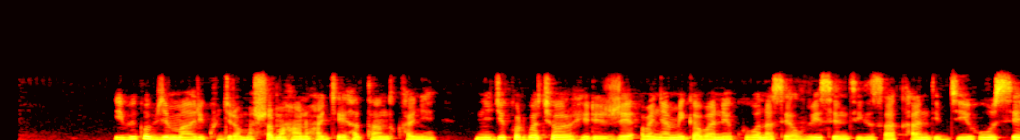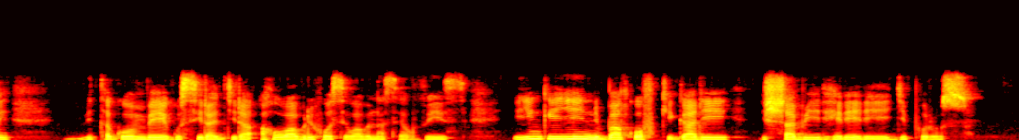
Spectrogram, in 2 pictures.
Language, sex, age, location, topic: Kinyarwanda, female, 18-24, Huye, government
